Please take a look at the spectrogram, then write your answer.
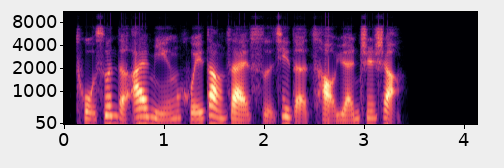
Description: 土狲的哀鸣回荡在死寂的草原之上wav音频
